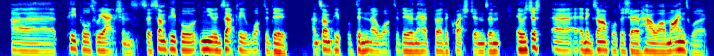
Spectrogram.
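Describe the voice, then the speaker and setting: This man speaks with an English accent in a bright, sharp tone. His pace is moderate, his intonation fairly even, and the sound is dry and close, with no echo. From England. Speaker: business founder. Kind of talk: interview. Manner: halting, many fillers.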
